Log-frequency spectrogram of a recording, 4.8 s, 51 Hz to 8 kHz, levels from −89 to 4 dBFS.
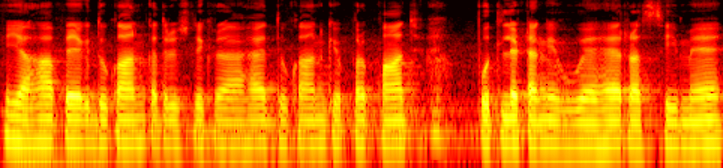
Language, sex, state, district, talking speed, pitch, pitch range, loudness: Hindi, male, Jharkhand, Garhwa, 235 wpm, 110 Hz, 105-110 Hz, -21 LUFS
